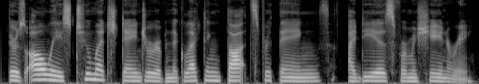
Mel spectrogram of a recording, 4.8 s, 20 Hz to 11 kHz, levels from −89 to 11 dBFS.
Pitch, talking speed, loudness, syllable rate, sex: 155 Hz, 175 wpm, -19 LUFS, 5.2 syllables/s, female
